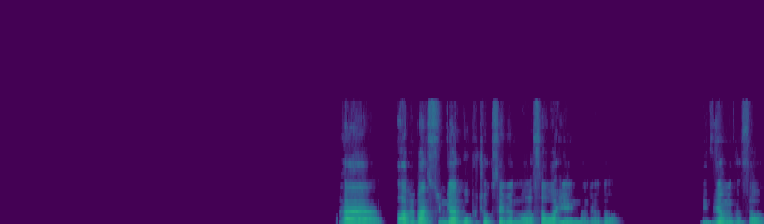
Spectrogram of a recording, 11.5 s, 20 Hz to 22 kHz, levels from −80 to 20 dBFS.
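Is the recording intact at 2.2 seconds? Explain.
Yes, the audio is intact at 2.2 seconds, with no dropout, glitch or distortion at that point beyond the ordinary coding of the call path it travelled through.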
